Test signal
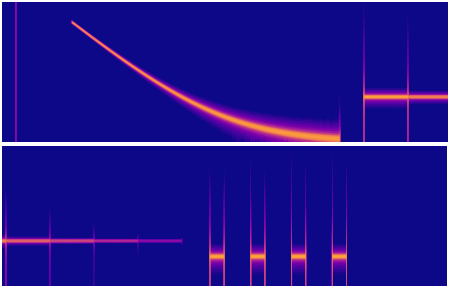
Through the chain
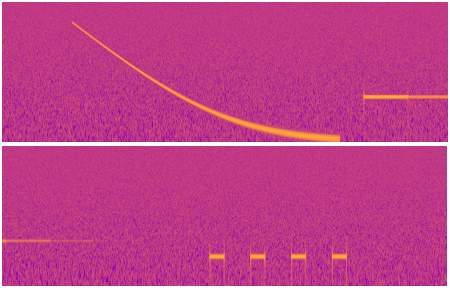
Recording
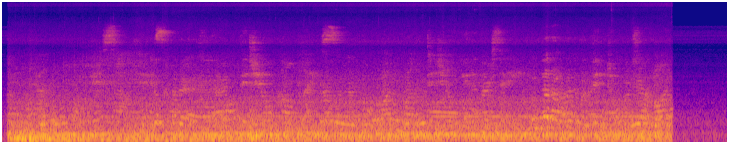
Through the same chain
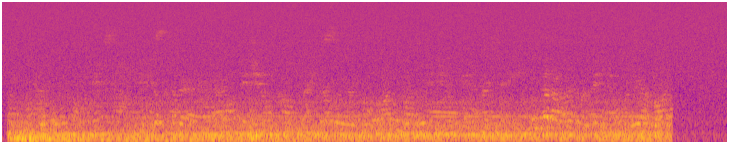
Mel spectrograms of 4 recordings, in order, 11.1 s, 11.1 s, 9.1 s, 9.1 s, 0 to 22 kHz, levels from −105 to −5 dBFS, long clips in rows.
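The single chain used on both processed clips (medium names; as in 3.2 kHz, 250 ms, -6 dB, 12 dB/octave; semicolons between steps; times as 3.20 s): added noise white -41 dBFS; trim +3.5 dB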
